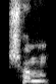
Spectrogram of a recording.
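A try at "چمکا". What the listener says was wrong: जी, च है, पहला पहला लेटर च च है, च। मीम। च के बाद मीम है।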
